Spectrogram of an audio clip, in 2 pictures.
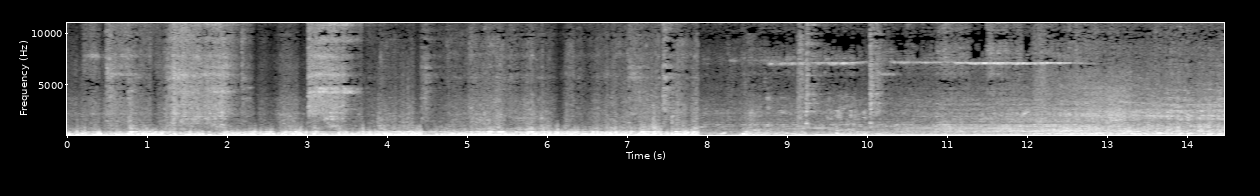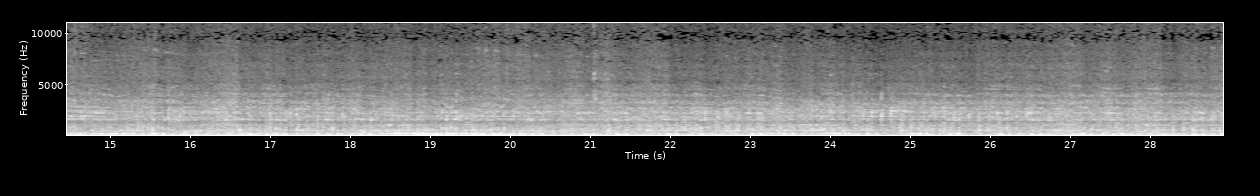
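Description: MEMU electric train running on the track: wheels rumbling and clacking over rail joints. About eight seconds in the sound drops abruptly and settles into steadier, quieter running noise, with a low hum for a few seconds.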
